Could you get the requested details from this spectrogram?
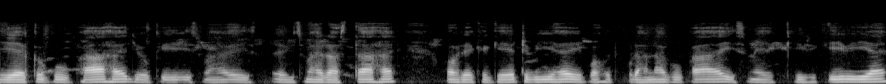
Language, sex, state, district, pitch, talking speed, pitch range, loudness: Hindi, male, Bihar, Vaishali, 110 Hz, 185 wpm, 110-115 Hz, -19 LUFS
